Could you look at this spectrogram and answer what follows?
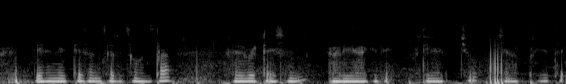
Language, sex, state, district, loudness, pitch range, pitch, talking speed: Kannada, male, Karnataka, Shimoga, -26 LUFS, 135-145 Hz, 140 Hz, 95 wpm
